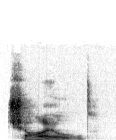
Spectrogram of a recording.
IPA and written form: tʆaɪld (child)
